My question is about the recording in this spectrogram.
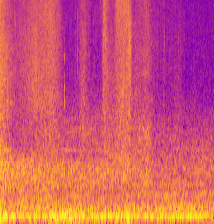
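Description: Near silence: faint outdoor background with a low steady rumble.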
